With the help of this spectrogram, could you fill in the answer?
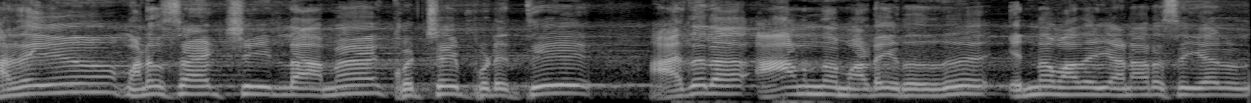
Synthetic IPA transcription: ʔɐðɐjʊ̃mɐnɐsaːʈ̚t͡ʃiɪlːaːmɐkɔt͡ʃːɐɪpːɐɽɯt̪ːi | ʔɐ̰ðɪlʔaːɳɐnd̪ɐmɐɽɐjɪɾɐðɯɛnːɐmaːðɪɾɪjaːnɐːɾɐsɪjɐɾɐɯ

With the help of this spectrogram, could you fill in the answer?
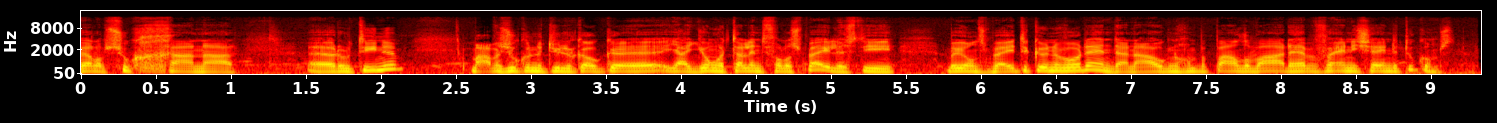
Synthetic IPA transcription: ʋɛlˠɔpsukxəxaːnːar | rutinə | maʋəsukənatyːrləkoːkjajoŋətalɛntfɔlˠəspeːlˠəsdi | bɛjɔnzbeːtərkønənʋɔrdənɛndanaːowknɔxənbəpaːlˠdəʋaːdəɦɛbənfoːɛniseːɪndətukɔmst

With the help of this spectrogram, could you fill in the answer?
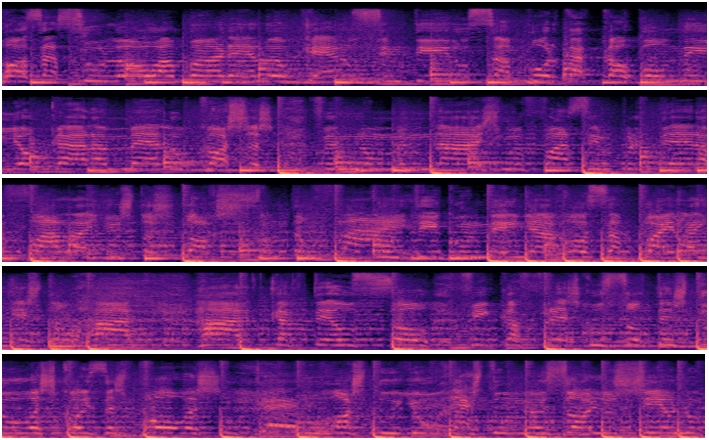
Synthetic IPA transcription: ʁɔzɐsulˠɐwamɐɾɛlˠuewkɛɾusẽnt̪iɾusɐβoɾkakawpɐwniʎowkɐɾɐmɛlˠukɔʃɐʃfɨnomɨnajʃmɨfazẽj̃pɨɾðeɾɐfalˠɐiuʃt̪ewʃt̪ɔkʃsɐ̃w̃t̪ɐ̃w̃plakõt̪iɣunẽj̃ɐʁozɐpajlˠɐieʃt̪ɐ̃w̃haɾ | haɾkɐt̪ɛusɔlˠ | fikɐfɾeʃkusot̪ɐ̃j̃ʒd̪uɐʃkojzɐʒbowɐʃkuʁɔʃt̪uiuʁɛʃt̪umewzɔʎuʃʃiwnũ

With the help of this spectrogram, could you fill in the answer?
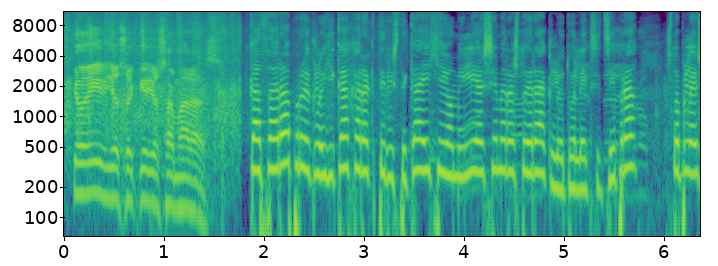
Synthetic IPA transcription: ceoiðʝo̞so̞ciɾio̞sɐmɐɾɐ̰skɐθɐɾɐpɾo̞e̞klo̞ʝikɐxɐɾɐkt̪iɾist̪ikɐiçe̞io̞miliɐsime̞ɾɐst̪o̞iɾɐklio̞t̪uɐle̞ksit͡sipɾɐ | st̪o̞ples

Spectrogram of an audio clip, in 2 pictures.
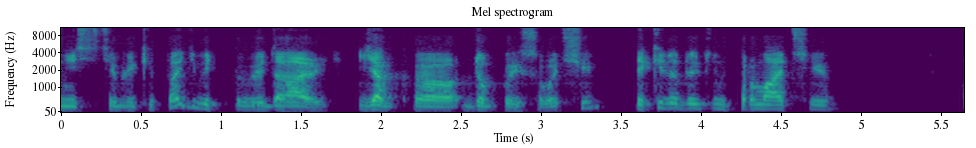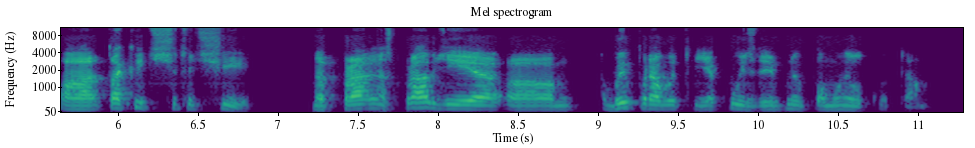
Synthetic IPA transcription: nʲisʲtʲiwʋʲikʲɪpɛdʲiʋʲid̪̚pɔʋʲid̪ɑjʊtʲjɐkd̪ɔpɪsʊʋɐt͡ʃi | jɐkʲid̪ɔd̪ɐjutʲinfɔrmɑt͡sʲijʊ | t̪ɑkʋit͡ʃːɪt̪ɐt͡ʃʲi | nɐpnɐspɾɑwdʲi | ʋɪpɾɐʋɪt̪ɪjɐkusʲd̪ɾʲibnʊjʊpɔmɪlˠkʊt̪ɑm

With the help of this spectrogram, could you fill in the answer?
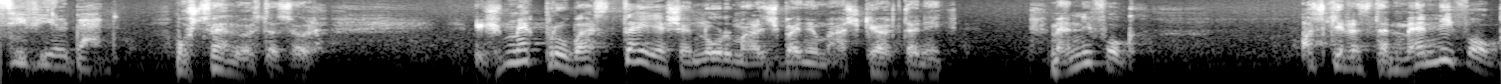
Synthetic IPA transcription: sivilbɛn | mo̞ʃt̪fɛlølt̪øzøl | eːʃmɛk̚proːbaːlst̪ɛjːɛʃɛnːo̞rmaːliʒbɛɲo̞ma̰ːʃt̪̚kɛlt̪ɛni | mɛnːifo̞ɡ | ɒst̪keːrd̪ɛst̪ɛmːɛnːifo̞ɡ

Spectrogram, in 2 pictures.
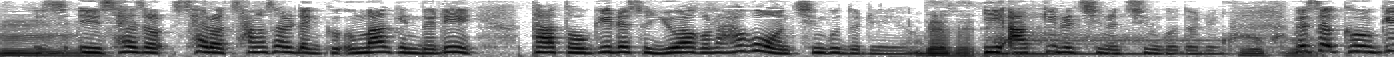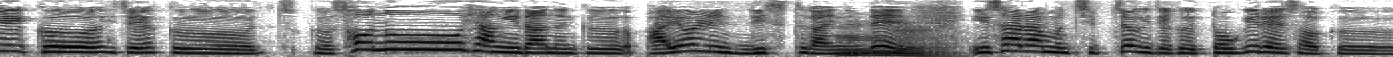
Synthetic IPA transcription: isʰeɾosʰe̞ɾot͡ɕʰaŋsʰʌɭdwe̞nkɯʔɯmaɡindɯɾi | tatoɡiɾe̞sʰʌjuɦaɡɯɭɦaɡoont͡ɕʰinɡudɯɾie̞joḛiʔak͈iɾɯɭt͡ɕʰinɯnt͡ɕʰinɡudɯɾikkkɯɾesʰʌkɯɡe̞kɯid͡ʑe̞kɯkɯsʰʌnuçjaŋiɾanɯnkɯpajʌʎːinɾisʰɯ̥tʰɯɡainːɯnde̞isʰaɾamɯnt͡ɕip̚t͡ɕ͈ʌɡid͡ʑe̞kɯtoɡiɾe̞sʰʌkɯ

